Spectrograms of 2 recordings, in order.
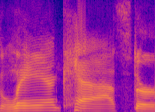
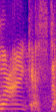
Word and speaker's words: Lancaster: Yeah, a lot of people pronounce it wrong. Yeah, they're like Lancaster. Lancaster. Lancaster. We're going to Lancaster. It's Lancaster.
